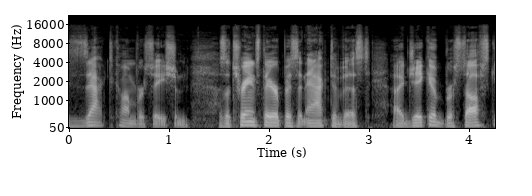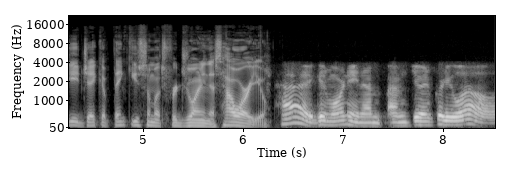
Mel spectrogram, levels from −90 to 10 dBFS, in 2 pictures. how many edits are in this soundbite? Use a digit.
2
